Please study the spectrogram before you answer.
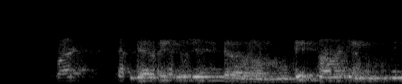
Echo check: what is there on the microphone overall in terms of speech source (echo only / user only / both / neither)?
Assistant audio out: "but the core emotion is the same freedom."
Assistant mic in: both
